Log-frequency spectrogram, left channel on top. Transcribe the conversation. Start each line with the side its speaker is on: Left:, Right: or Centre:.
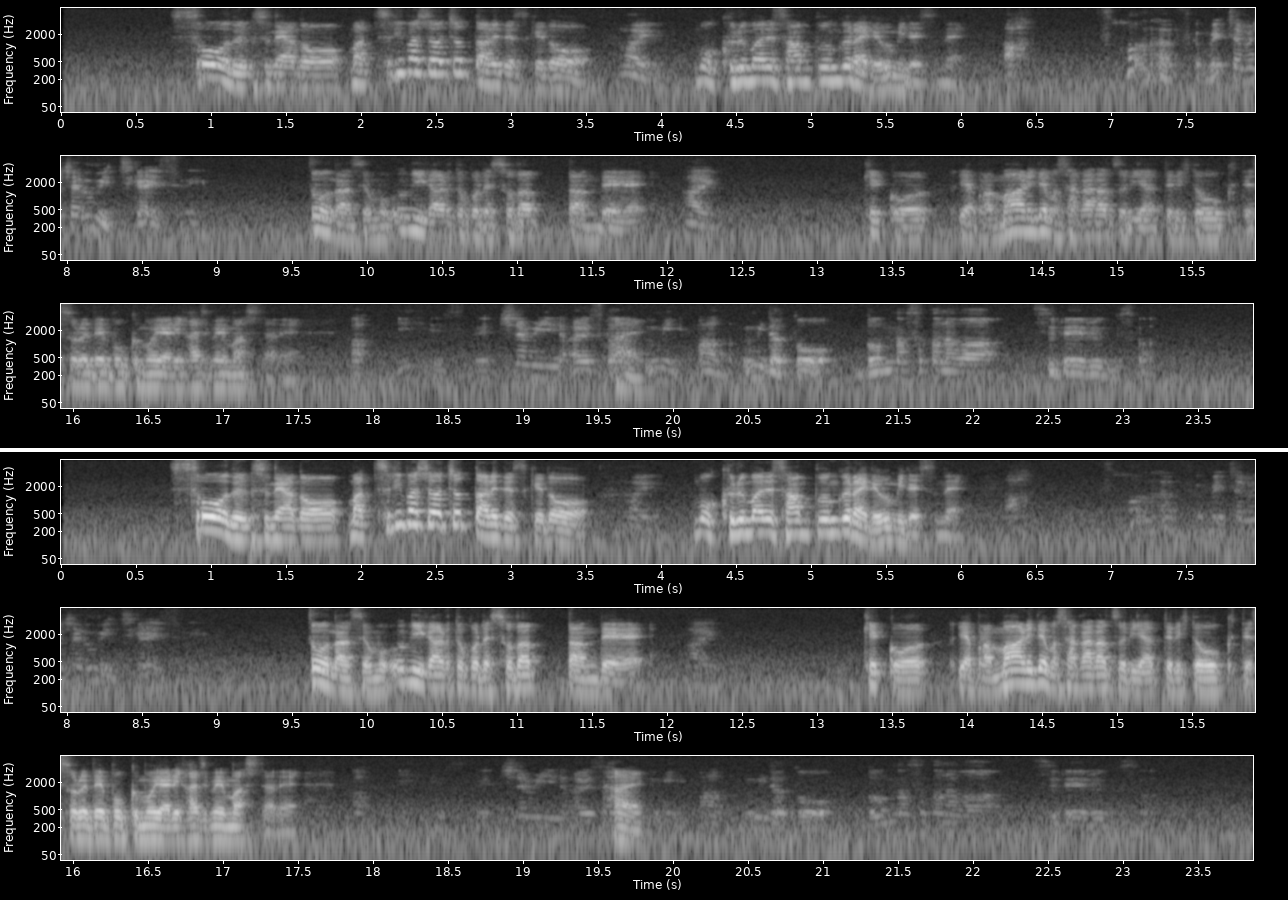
Right: そうですね。あの、まあ、釣り場所はちょっとあれですけど、
Left: はい。
Right: もう車で3分ぐらいで海ですね。
Left: あ、そうなんですか。めちゃめちゃ海近いですね。
Right: そうなんですよ。もう海があるところで育ったんで、
Left: はい。
Right: 結構、やっぱ周りでも魚釣りやってる人多くて、それで僕もやり始めましたね。
Left: あ、いいですね。ちなみに、あれですか、
Right: はい。
Left: 海、まあ、海だとどんな魚が釣れるんですか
